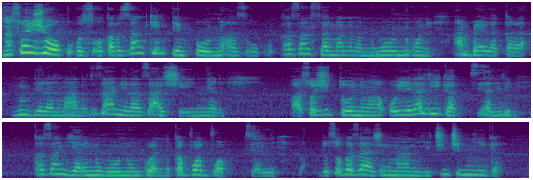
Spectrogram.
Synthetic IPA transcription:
na˨so˦n˦ʒɛ˦o˨kʊ˨ʔo˨zʊ˨ʔʊ˨ka˨bɛ˨za˦ŋkɛ˦n˦te˨mpo˦˨ɲɔ˦ʔa˦˨zʊ˨ʔʊ˨kʊ˨ka˦za˦nsa˨lɨ˦ma˦nɨ˦ma˨nɨ˨ŋo˦nʊ˦ʔʊ˦nɨ˨a˦m˦ba˨˦a˦la˨ka˨ɾa˨nɨ˦m˦bi˦ɛ˦la˨nɨ˨maː˦˨nɨ˨dɨ˦zaː˦ɲɛ˦la˦za̰˦ʔʃɛ˨ɲɛ˦lɨ˨ | ba˨so˦ʒi˦toː˦nɨ˦ma˦o˨jɛ˨la˦liː˦ɡa˨pi˨ɛ˨lːɨ˦ | ka˦za˦ŋjɛ˨ɾɨ˦nɨ˦ŋo˦nʊ˦ŋ˦ɡʷa˦lɨ˨nɨ˨ka˦bu˦a˦bu˨a˨pi˨ɛ˨lːɨ˦˨ | do˨so˦ɡ͡ba˦zaː˦˨ʒi˦nɨ˨maː˦nɨ˨jɛ˨t͡ʃi˦nt͡ʃi˦nːiː˦ɡa˨

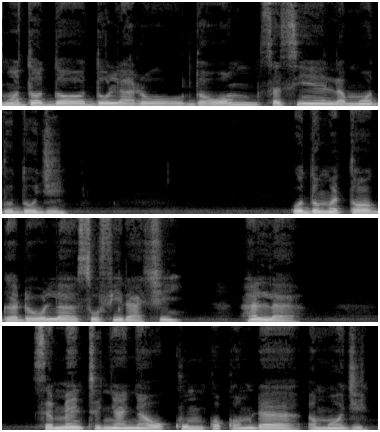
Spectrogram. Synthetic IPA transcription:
mɔ̃˦d̪ɔ˦d̪ɔ˦d̪o˦la˦ɖə˦wo˦d̪ɔ˨wɔ˦msə˦si˦ɛ˦lə˨mɔ̃˦d̪o˦d̪o˦d͡ʑi˦ | wo˦d̪o˦mə̃˨t̪ɔ˦ɡə˨ɖə˨wo˦lə˦so˦fi˨ɖa˨ʃi˦ | hɛ̃˦lə˨ | se˨mẽ˦nt̪ɲã˨ɲã˨wo˦ku˦mkɔ˨kɔ˨˦mɖə˦ə˨mɔ̃˦d͡ʑi˦

